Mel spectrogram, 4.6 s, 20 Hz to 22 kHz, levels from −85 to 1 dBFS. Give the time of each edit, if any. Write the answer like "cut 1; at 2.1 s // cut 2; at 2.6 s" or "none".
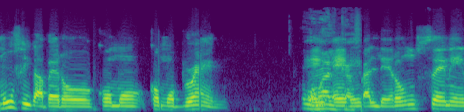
cut 1; at 3.6 s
